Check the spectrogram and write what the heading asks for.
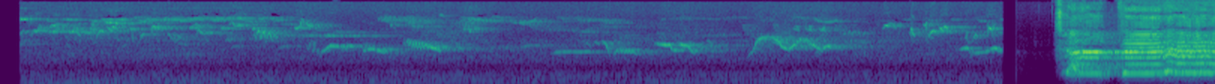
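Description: Birds chirping and singing in many short rising and falling calls over a faint low rumble, cutting off suddenly. After a brief silence, music starts loudly with long held notes near the end.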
